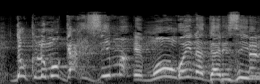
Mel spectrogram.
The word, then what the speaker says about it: Garizim: le mot Garizim.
